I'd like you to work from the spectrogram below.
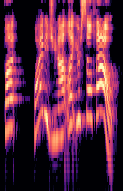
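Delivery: spring the trap gently; innocent jackal. A narrator's reading.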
